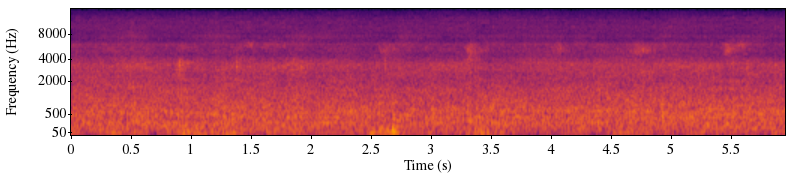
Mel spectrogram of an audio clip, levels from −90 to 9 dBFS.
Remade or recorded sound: remade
